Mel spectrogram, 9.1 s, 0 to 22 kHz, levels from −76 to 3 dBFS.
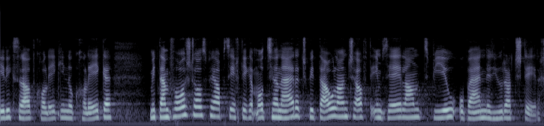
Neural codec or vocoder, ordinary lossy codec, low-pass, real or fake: none; none; 7.2 kHz; real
